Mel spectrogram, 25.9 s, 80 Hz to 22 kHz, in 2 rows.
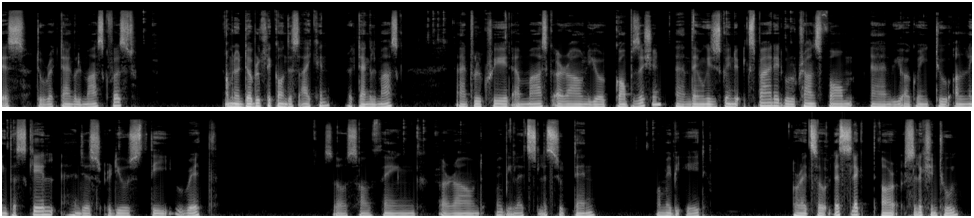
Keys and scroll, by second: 19.4 i, 20.0 0, 20.2 Return, 22.0 8, 22.3 Return.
